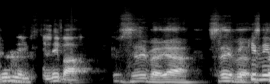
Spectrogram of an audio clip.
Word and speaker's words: Saliba: be so much in a rush to resign Sabia. How do you say his name? Tobias. No, the Danny. William Sabia. Danny Tobias. We'll just go with Danny. Danny C. William Saliba.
